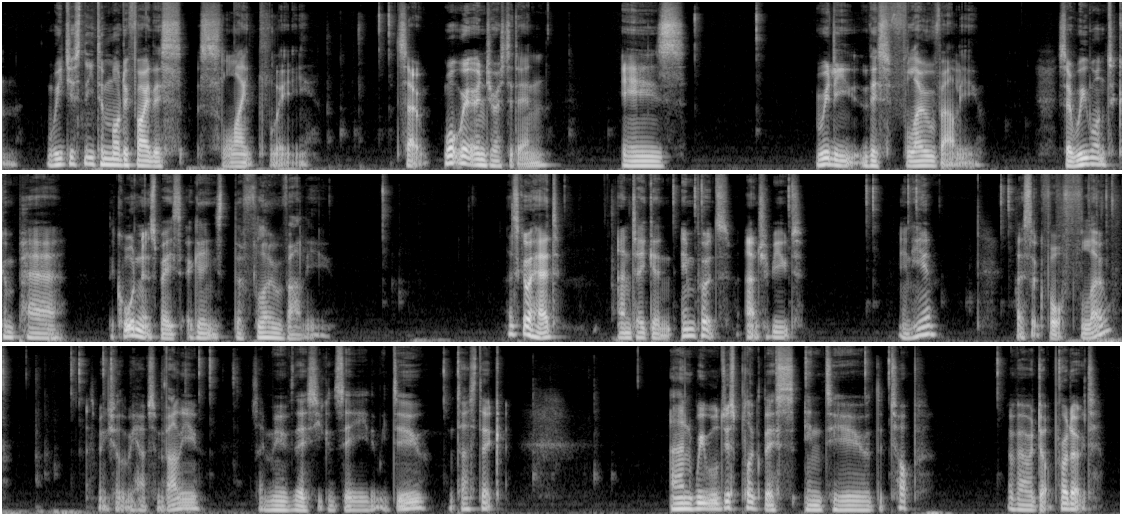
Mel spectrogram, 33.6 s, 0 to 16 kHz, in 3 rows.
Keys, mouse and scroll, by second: 2.5 KP_1, 3.2 shift+middle click, 3.6 click, 5.5-5.9 middle drag, 6.8 click, 9.0-9.6 scroll up 1, 9.6-11.7 scroll up 8, 14.5 click, 16.5 click, 16.5 middle click, 17.2 shift+a, 20.6-22.2 scroll up 3, 21.0-22.2 drag, 23.0 ctrl+shift+click, 23.2 ctrl+shift+click, 23.9 shift+space, 24.2 click, 24.4 g, 27.6 middle click, 28.0 scroll down 2, 28.2 middle click, 30.0 click, 30.9 click, 32.2-32.8 drag.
